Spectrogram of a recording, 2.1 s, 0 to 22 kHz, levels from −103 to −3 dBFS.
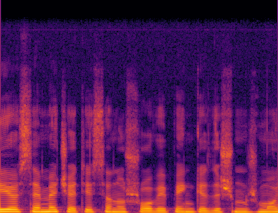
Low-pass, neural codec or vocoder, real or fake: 19.8 kHz; none; real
